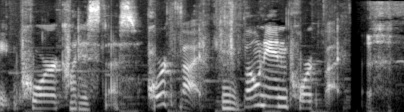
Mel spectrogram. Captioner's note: Beavis and Butthead laughing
